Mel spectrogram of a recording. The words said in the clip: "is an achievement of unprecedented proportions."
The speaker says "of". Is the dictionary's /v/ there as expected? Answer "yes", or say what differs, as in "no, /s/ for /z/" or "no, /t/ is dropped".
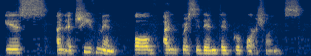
yes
